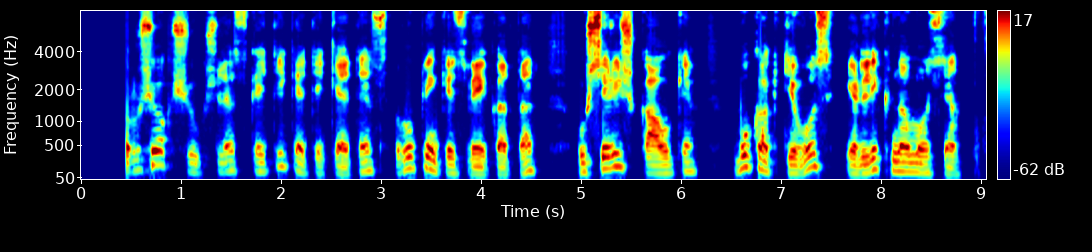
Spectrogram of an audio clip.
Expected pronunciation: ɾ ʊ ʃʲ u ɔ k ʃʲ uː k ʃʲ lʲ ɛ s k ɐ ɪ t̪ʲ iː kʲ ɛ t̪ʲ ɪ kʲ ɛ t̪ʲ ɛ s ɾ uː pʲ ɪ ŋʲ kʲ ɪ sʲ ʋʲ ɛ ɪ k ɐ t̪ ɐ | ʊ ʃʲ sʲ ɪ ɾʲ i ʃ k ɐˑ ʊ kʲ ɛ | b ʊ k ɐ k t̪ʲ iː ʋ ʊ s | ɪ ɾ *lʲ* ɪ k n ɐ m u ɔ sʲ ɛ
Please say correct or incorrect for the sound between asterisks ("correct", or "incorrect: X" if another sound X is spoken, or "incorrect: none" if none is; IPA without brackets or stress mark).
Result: correct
